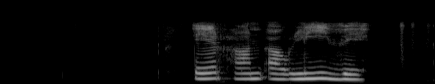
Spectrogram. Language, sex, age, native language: Icelandic, female, 6, Icelandic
